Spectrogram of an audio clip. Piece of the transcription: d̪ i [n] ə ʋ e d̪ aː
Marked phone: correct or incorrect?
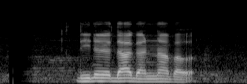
correct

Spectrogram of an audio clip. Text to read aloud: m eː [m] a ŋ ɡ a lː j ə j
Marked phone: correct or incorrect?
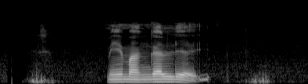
correct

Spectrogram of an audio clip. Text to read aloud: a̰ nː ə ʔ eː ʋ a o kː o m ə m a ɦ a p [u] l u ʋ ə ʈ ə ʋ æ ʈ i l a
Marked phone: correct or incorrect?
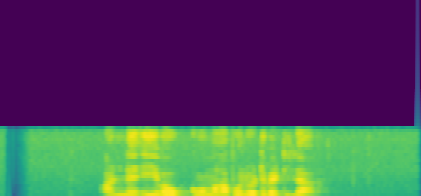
incorrect: o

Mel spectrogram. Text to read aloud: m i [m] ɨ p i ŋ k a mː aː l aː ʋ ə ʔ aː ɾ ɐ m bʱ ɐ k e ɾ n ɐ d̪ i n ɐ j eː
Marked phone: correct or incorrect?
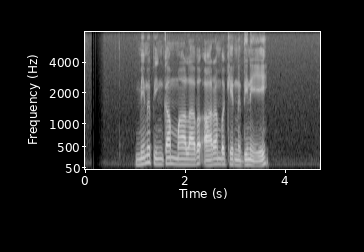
correct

